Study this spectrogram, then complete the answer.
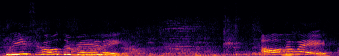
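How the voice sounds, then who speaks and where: Female family vlogger, high and swoopy, casual jokey commentary, very busy group noise behind. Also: very animated, slow, lo-fi sound. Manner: playful, jokey asides. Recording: busy tour group chatter around.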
